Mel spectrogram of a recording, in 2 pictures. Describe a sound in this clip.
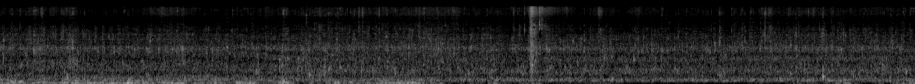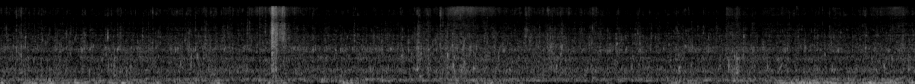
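Rice plants rustle as they are pulled and bundled.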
